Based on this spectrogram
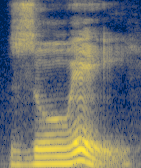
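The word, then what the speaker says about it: ζωή: have in this word well we have two syllables right zo a and the right pronunciation is zo because we have an acute accent here okay why isn't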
